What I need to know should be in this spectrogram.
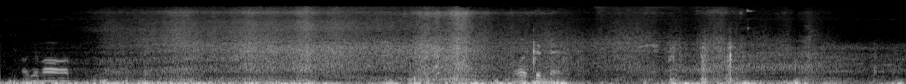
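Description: A paraglider wing rustles and flaps as it fills with air.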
